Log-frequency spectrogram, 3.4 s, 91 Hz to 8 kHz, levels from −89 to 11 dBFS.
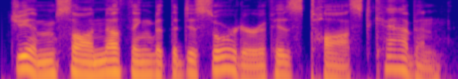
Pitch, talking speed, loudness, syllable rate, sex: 120 Hz, 175 wpm, -18 LUFS, 4.7 syllables/s, male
